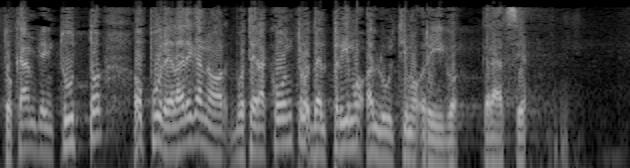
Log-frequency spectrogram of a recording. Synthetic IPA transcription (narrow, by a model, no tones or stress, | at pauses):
t̪okambjaint̪ut̪ːoopːuːɾelaɾɛːɡanɔrd̪vot̪eɾakːont̪ɾod̪alpɾiːmoʔalːult̪imo̰ɾiːɡoɡɾat̪sːje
